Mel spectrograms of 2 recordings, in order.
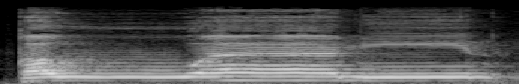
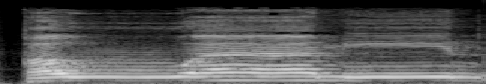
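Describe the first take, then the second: Both takes have the same delivery.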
